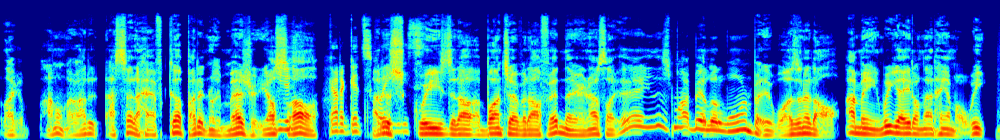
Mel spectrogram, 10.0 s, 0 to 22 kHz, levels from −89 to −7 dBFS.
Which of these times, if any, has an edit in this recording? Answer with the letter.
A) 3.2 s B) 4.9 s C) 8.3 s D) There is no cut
C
